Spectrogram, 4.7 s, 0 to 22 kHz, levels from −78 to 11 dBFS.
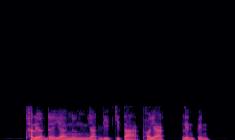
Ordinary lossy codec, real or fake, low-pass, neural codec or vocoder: none; real; 5.4 kHz; none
